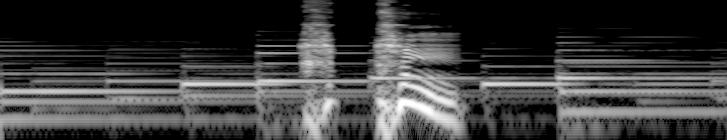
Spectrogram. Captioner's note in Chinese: 清喉嚨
